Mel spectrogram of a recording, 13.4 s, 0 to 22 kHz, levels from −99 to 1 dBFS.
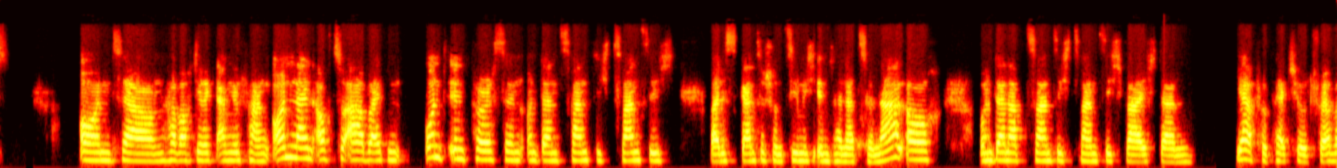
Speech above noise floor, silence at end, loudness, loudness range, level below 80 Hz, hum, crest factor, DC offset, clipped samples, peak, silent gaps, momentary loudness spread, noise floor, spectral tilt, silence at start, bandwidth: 21 dB; 0 s; -17 LUFS; 3 LU; -64 dBFS; none; 16 dB; under 0.1%; under 0.1%; 0 dBFS; 0.25-0.31 s, 12.16-12.36 s; 8 LU; -37 dBFS; -5 dB/octave; 0 s; 12 kHz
